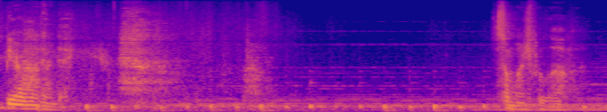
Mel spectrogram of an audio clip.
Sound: sighs

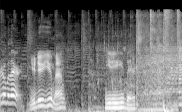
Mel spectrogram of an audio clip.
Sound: mockingly

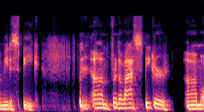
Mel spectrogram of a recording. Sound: clears throat

